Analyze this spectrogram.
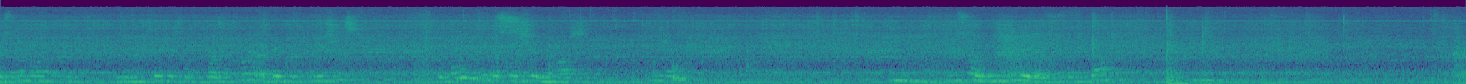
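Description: A young girl speaks quietly.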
